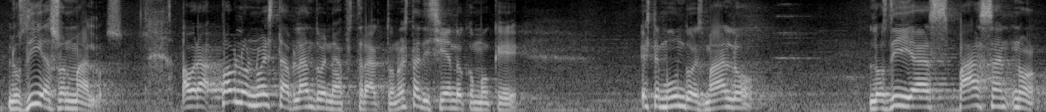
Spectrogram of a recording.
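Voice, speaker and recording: Male preacher, high and lively voice, long church-hall reverb, faint room hum. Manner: animated storytelling, addresses congregation directly. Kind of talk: sermon.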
